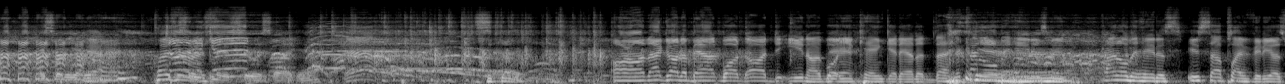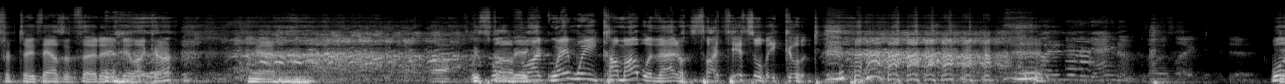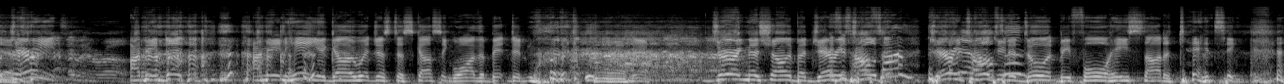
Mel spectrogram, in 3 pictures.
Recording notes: The second half of our Melbourne Live show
